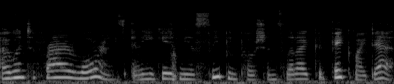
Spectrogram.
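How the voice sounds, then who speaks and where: A female-sounding put-on character voice, high in pitch, moves along at a fairly quick pace. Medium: stage play. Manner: light, joking.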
